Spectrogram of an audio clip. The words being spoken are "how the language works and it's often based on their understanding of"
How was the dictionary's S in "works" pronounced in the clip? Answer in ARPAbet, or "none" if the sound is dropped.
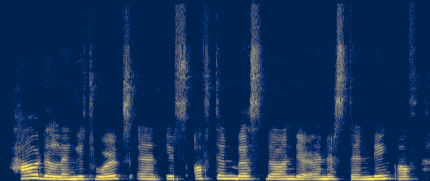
S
